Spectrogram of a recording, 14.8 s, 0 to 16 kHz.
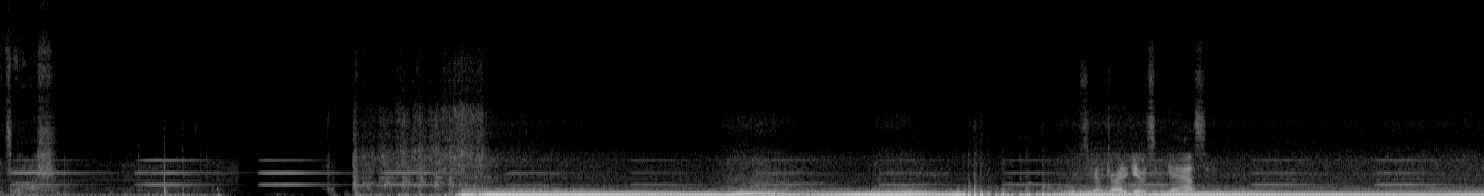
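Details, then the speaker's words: Volvo XC70 first start after timing belt replacement and wire harness rewiring, light throttle: cranks, catches and runs unevenly with a stumbling beat, slow to pick up; misfire, owner suspects skipping a couple cylinders. "yeah it doesn't sound very good when you're sounds like it's wicked skipping a couple cylinders or [Music] something"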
